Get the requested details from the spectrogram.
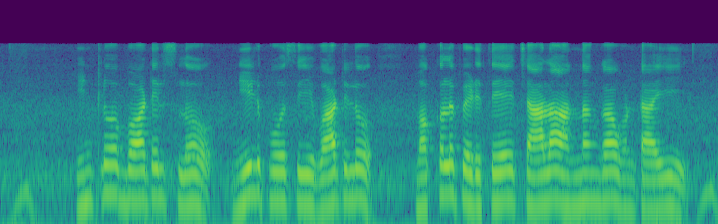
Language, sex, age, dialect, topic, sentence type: Telugu, female, 31-35, Telangana, agriculture, statement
